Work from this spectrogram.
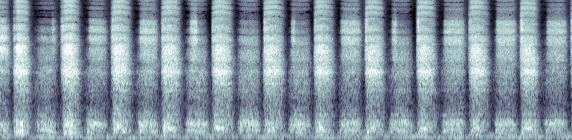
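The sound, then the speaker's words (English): Breath of fire, a yoga breathing exercise: rapid breaths pumped through the nose and driven by the navel. Many sharp, evenly spaced puffs follow a steady, quick rhythm of about three per second, with no talk. “and you're going to breathe the breath of fire through your nose, pumping your navel. It's going to sound like this.”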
